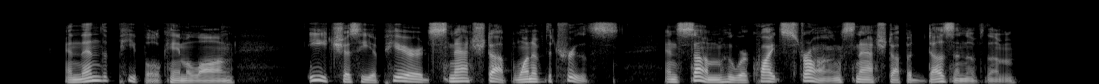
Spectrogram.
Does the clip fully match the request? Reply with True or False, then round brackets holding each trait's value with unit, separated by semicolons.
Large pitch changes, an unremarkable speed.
True (7.0 semitones; 155 wpm)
